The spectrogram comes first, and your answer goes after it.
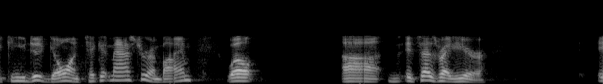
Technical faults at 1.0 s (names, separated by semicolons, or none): none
